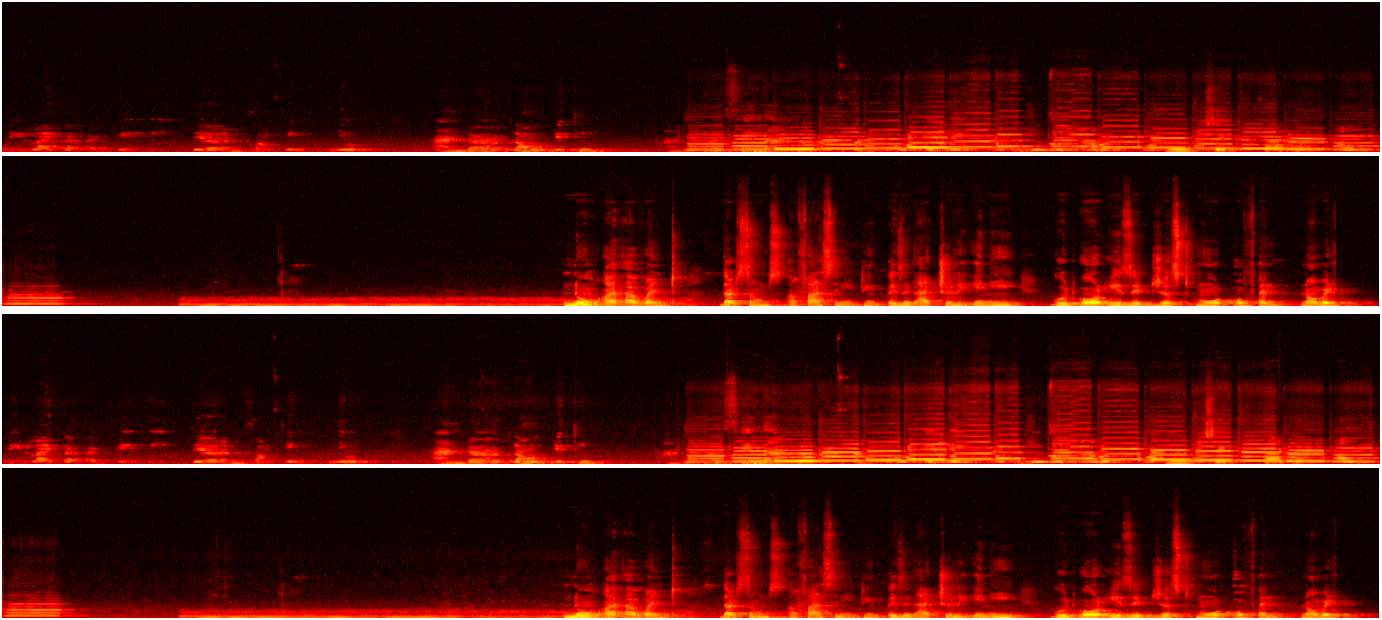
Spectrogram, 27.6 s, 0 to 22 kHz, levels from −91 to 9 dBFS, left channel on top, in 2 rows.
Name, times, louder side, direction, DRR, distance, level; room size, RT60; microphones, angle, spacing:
voice 1, 0.3-0.8 1.2-1.3 1.9-3.0 3.3-3.6 4.3-5.9 6.7-11.1 11.6-12.3 12.6-13.1 13.3-13.6 21.7-21.8, right 2 dB, 85° right, 1.4 m, -35 dB
Wind instrument woodwind instrument, 6.8-14.4, right 2 dB, 25° right, 0.6 m, -29 dB
sound 1, 15.5-20.7, right 2 dB, ahead, 1.2 m, -42 dB
voice 2, 19.4-20.6 21.0-24.0 24.3-27.1, left 1 dB, 20° left, 0.7 m, -26 dB
10.5 x 10.5 x 7.1 m
head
